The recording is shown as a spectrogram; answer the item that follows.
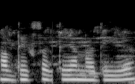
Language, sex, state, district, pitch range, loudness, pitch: Hindi, female, Jharkhand, Sahebganj, 210-225 Hz, -17 LUFS, 220 Hz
